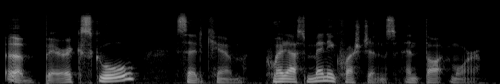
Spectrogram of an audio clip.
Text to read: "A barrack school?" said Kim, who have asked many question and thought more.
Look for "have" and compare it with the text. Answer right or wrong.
wrong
